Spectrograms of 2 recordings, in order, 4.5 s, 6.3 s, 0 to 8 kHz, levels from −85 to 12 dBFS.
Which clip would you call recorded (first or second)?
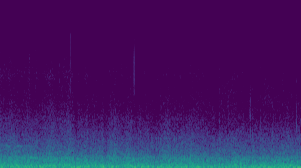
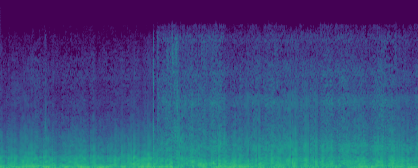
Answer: first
